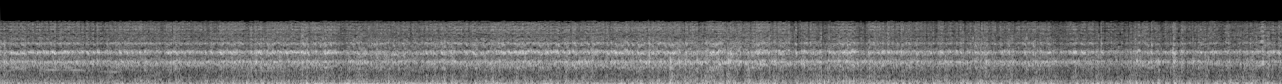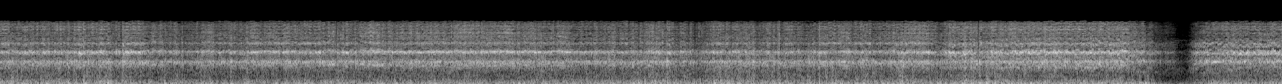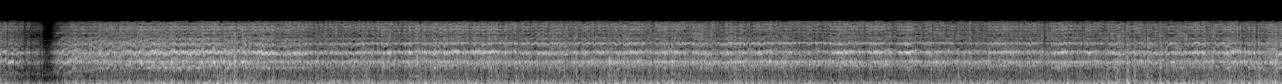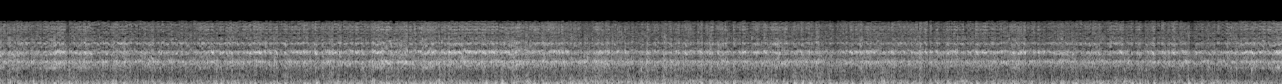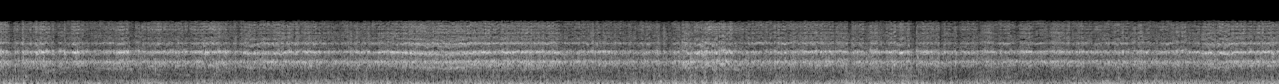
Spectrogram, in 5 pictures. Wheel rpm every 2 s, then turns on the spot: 230, 230, 230, 230, 230, 230, 230, 230, 240, 230, 240, 210, 110, 130, 210, 230, 230, 230, 220, 220, 230, 230, 230, 230, 230, 230, 230, 230, 230, 240, 230, 230.
none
